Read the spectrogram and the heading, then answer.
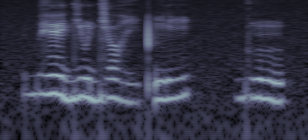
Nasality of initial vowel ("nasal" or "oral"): nasal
